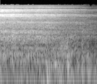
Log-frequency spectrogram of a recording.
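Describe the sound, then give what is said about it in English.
A voice imitates a python's hiss: a breathy, high-pitched hiss held for about two seconds that slowly fades, with no other sound. “And soon they met a crocodile, snap, and a wolf, ow, a python.”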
